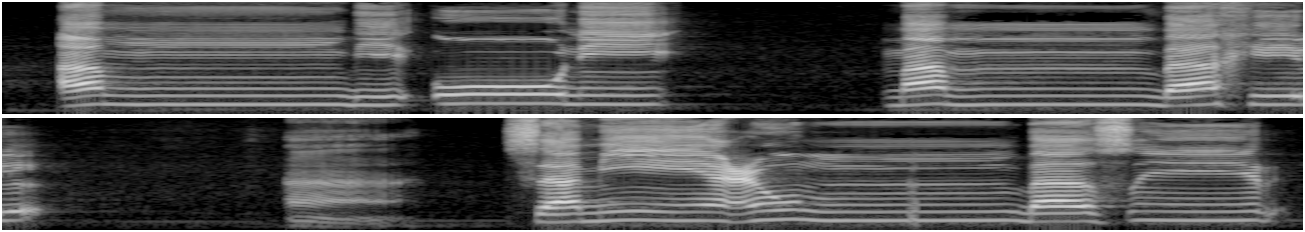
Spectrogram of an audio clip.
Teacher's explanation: Artinya di sini nun berproses dirubah menjadi mim, kemudian bertemu dengan ba. Iqlab artinya merubah nunnya menjadi mim.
